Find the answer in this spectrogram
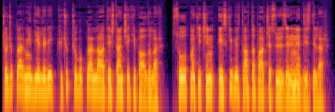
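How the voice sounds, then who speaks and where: A man narrating a novel as an audiobook in a steady, even storytelling delivery. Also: mid-range voice, brisk. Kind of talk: scripted narration.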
